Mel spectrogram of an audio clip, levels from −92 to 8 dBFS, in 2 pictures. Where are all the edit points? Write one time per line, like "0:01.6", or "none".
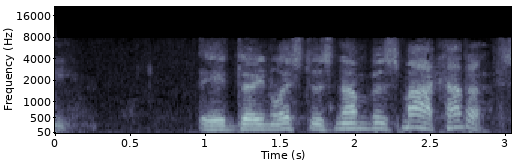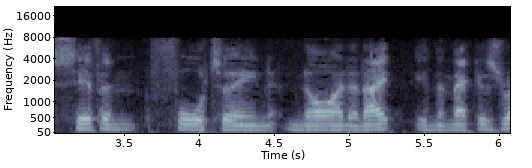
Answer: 0:02.9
